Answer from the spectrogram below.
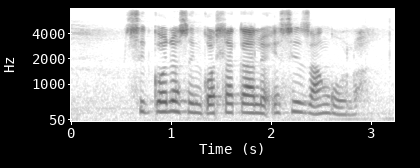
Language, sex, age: Xhosa, male, 19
